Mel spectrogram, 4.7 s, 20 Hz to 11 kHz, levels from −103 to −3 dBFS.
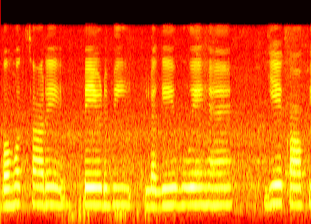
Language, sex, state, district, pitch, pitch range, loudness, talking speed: Hindi, female, Haryana, Rohtak, 220 Hz, 220-225 Hz, -17 LUFS, 115 wpm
